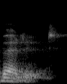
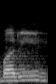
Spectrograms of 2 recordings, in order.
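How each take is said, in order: First: The first vowel sounds like 'bed'. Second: The first vowel sounds like 'bird'. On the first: The speaker calls it right. "हम उसको बोल रहे हैं buried" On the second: The speaker calls it wrong. "But हम buried नहीं बोल रहे हैं"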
